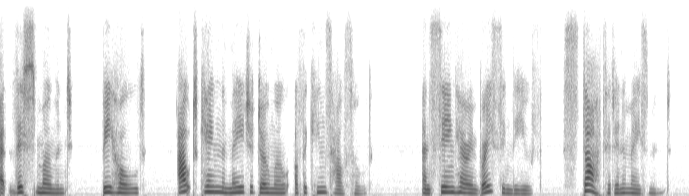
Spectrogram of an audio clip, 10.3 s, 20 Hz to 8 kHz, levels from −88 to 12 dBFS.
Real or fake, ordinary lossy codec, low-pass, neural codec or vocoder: real; Opus, 16 kbps; 7.2 kHz; none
